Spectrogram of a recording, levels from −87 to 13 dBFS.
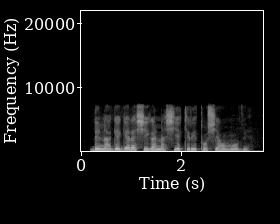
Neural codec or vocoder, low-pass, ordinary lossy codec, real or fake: none; 7.2 kHz; none; real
